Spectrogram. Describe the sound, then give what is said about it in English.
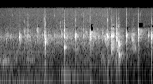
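Icebergs crackle and pop in Jökulsárlón, the lagoon at the outlet of the Vatnajökull glacier, where pieces of iceberg constantly break off as air trapped in the ice escapes: a dense, irregular stream of sharp clicks and snaps over a faint watery hiss, fairly quiet, with no voices. “what you're hearing is the kind of cracking in the air that's been stuck in these icebergs for millions of years”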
